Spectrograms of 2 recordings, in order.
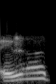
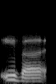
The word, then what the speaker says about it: Ewa: So I've been calling her Ava, but I think it's Eva. It's just the way it's spelled.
